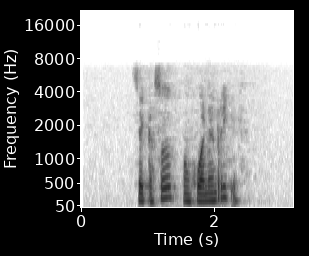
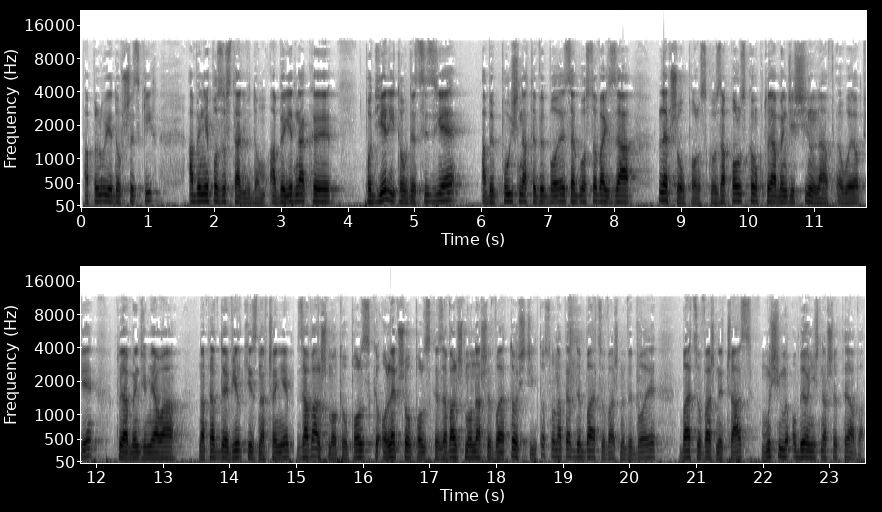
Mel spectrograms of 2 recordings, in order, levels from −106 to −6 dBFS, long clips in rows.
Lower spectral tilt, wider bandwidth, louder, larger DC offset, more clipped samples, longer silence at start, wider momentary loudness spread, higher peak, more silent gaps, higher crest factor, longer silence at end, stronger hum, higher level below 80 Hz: about the same, -8 dB/octave vs -7 dB/octave; second, 7 kHz vs 11.5 kHz; second, -30 LUFS vs -16 LUFS; neither; neither; first, 0.8 s vs 0 s; about the same, 11 LU vs 9 LU; second, -12 dBFS vs 0 dBFS; neither; about the same, 20 dB vs 16 dB; first, 0.85 s vs 0 s; neither; second, -68 dBFS vs -32 dBFS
